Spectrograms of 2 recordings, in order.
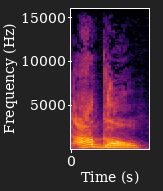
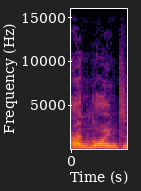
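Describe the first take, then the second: First: The phrase is clipped into a short reduced form. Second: Each word of the phrase is said in full. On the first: The speaker calls it right. "I want to say, I'm gone" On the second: The speaker calls it wrong. "don't say, I'm going to none of that"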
